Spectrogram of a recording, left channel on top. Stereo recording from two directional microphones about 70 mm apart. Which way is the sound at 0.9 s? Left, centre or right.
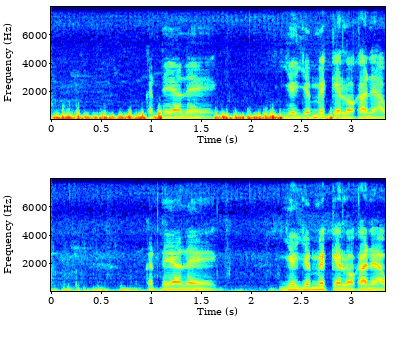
Left.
